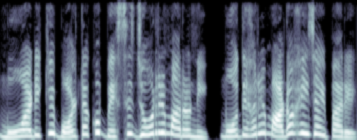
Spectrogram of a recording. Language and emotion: Odia, fearful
